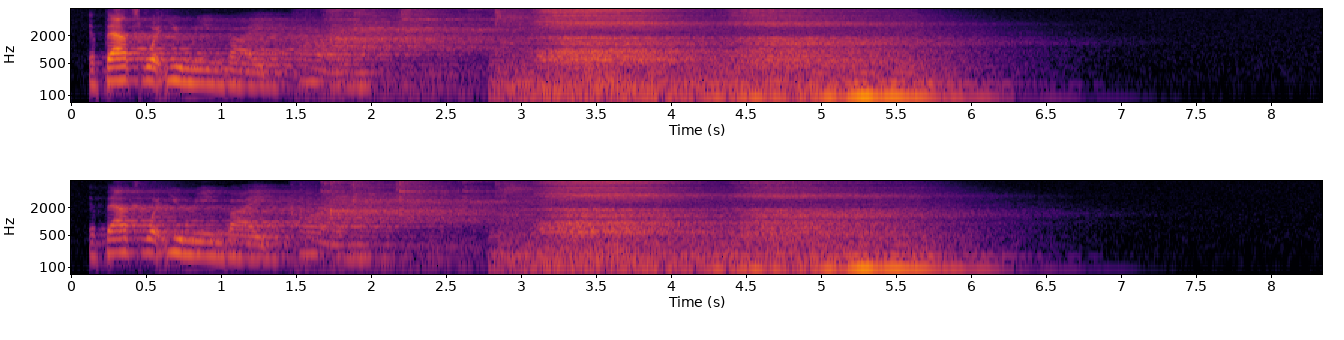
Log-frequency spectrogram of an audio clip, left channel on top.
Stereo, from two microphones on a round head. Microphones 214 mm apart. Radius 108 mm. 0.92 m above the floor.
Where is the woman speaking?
45° left (ahead or behind), 0.8 m; by 2.0 s 35° right (ahead or behind), 2 m.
